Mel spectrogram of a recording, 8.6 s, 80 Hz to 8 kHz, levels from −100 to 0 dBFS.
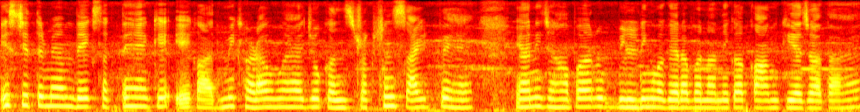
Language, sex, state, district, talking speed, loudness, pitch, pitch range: Hindi, female, Bihar, Katihar, 200 wpm, -14 LUFS, 215 Hz, 200-225 Hz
